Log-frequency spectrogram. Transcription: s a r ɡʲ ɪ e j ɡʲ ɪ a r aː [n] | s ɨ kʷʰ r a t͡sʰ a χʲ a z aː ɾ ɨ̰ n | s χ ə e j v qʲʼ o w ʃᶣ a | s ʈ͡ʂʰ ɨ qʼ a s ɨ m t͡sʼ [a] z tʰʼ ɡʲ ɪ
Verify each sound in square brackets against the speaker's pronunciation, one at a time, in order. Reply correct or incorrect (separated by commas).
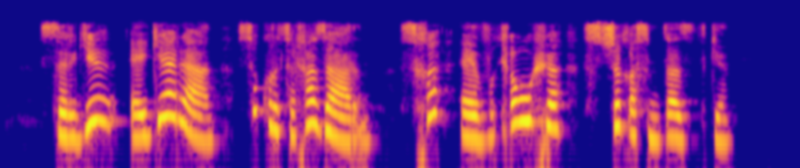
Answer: correct, correct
